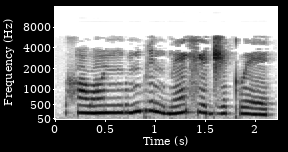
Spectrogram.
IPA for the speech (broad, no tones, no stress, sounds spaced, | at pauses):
x õ w ũ n ŋ u m b i n b ẽ xʲ ɘ d͡ʒ e kʷʼ e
